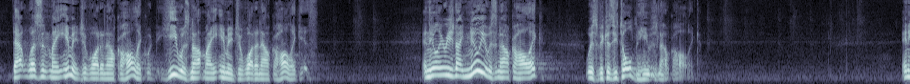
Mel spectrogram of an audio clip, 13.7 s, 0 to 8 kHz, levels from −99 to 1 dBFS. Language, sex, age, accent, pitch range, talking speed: English, male, 50-69, American, 160-230 Hz, 175 wpm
